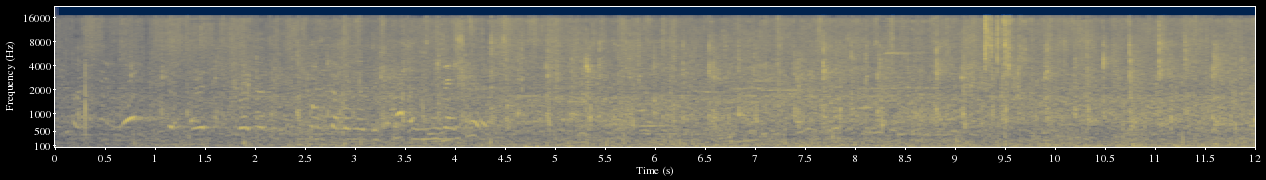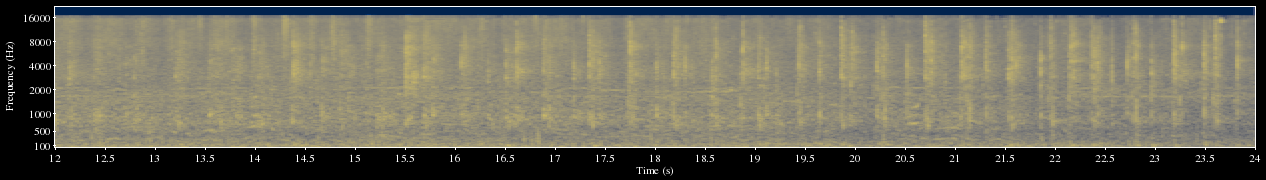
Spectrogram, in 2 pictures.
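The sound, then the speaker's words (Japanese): Horse hoofbeats from a horse-drawn carriage on the streets of Kraków: a continuous, brisk clip-clop of hooves on hard ground, mixed with street noise and people talking throughout. “聞いただいたのは馬の足音でした。”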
